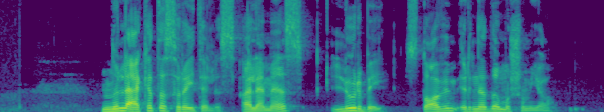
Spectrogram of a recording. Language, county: Lithuanian, Kaunas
